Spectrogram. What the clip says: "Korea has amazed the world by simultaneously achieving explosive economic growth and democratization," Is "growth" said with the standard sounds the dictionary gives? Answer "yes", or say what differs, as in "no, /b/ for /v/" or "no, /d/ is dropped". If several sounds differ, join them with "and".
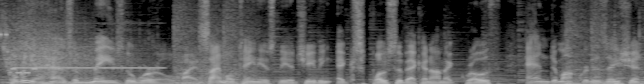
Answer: yes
